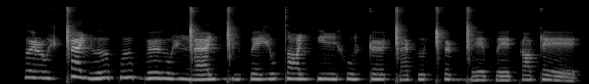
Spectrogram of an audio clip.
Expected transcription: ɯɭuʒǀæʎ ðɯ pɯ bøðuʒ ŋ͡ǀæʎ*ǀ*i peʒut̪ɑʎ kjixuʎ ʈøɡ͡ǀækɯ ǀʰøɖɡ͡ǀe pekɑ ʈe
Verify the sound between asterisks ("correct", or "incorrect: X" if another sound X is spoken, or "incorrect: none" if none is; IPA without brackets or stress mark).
incorrect: ɡ͡ǀ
